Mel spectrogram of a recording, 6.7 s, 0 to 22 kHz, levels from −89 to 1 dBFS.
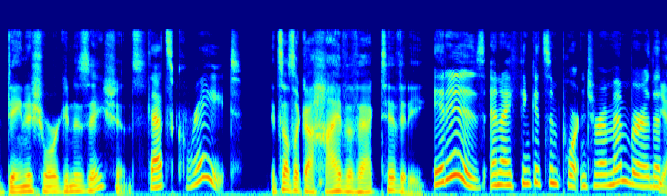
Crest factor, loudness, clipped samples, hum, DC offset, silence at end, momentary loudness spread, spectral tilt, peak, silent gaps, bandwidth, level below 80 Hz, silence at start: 18 dB; -26 LUFS; under 0.1%; none; under 0.1%; 0 s; 8 LU; -5.5 dB/octave; -8 dBFS; none; 12 kHz; -50 dBFS; 0 s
